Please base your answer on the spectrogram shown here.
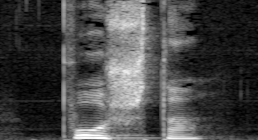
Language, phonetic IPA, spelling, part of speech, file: Ukrainian, [ˈpɔʃtɐ], пошта, noun, Uk-пошта.ogg
- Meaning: 1. mail, post 2. post office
